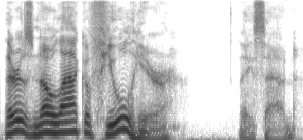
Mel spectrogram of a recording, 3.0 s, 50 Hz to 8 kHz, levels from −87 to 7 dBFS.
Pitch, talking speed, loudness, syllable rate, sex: 125 Hz, 180 wpm, -15 LUFS, 5.0 syllables/s, male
